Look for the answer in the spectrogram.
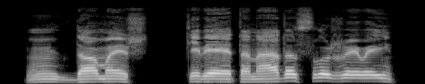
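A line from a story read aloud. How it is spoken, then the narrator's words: Creaky voice. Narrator (Russian): проскрипел Вольга Богданович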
